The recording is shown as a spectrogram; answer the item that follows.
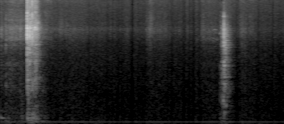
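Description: Two short, sharp clicks from a utility knife cutting and handling thin plastic flex tubing: a loud one about half a second in and a softer one near the end, over a faint steady hum.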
